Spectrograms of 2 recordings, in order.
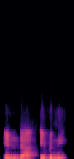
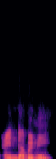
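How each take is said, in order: First: A glottal stop separates the two words. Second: The words run together without a glottal stop. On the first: The speaker calls it wrong. "jangan inda ibni" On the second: The speaker calls it right. "Dibaca ya inda bani"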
